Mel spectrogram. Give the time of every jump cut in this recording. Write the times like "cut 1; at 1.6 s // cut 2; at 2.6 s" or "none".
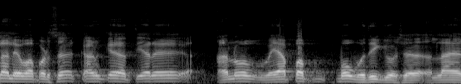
none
